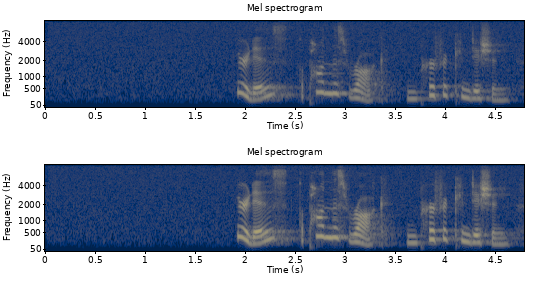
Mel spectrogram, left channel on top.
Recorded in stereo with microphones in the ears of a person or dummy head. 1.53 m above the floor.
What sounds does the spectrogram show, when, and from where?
1.9 s a woman speaking: 15° right (ahead or behind), 0.8 m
